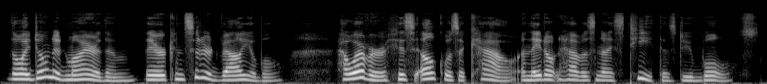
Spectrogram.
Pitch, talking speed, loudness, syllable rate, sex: 210 Hz, 195 wpm, -18 LUFS, 5.2 syllables/s, female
